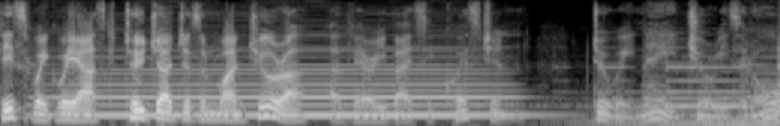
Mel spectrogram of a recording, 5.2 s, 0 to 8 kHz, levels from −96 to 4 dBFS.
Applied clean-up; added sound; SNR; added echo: none; Bowed string instrument; 6 dB; none.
